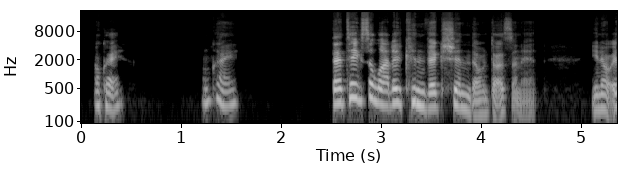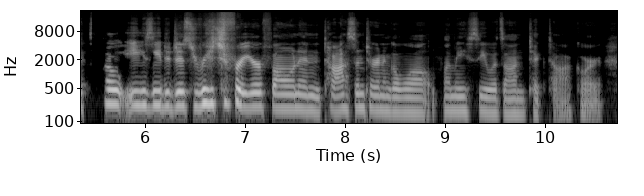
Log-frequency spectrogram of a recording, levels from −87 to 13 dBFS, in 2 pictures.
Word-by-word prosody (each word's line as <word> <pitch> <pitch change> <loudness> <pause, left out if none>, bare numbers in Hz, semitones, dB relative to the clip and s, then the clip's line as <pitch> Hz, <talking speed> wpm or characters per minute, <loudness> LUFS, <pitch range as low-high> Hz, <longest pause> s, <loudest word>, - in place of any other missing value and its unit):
Okay, 210 +1 -3 0.8
okay. 245 -3 -5 0.9
That 240 +1 +7
takes 310 -1 +4
a 310 - +6
lot 230 -2 +4
of 245 -1 +4
conviction 205 -4 +2
though, 140 -1 -4
doesn't - - -5
it? - - -14 0.5
You 175 - -5
know, 185 - -1
it's 195 - -3
so 230 -1 +6
easy 220 0 -1
to 210 - -2
just 210 +1 +1
reach 235 +4 +5
for 240 -1 +5
your 200 +1 +3
phone 185 -2 -3
and 175 -3 -4
toss 175 +1 -4
and 190 0 -5
turn 175 -2 -4
and 165 -1 -7
go, 160 - -2
"Well, 155 -1 -6
let 170 - -9
me 165 0 -5
see 165 0 -8
what's 155 -1 -6
on 145 -1 -8
TikTok," - - -14
or, - - -11
200 Hz, 200 wpm, -21 LUFS, 170-230 Hz, 0.9 s, That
